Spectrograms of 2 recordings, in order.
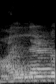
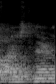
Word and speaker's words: island: इसी प्रकार कुछ अन्य शब्द हैं, जैसे ISLAND, आइलैंड बोला जाएगा, आइसलैंड नहीं।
